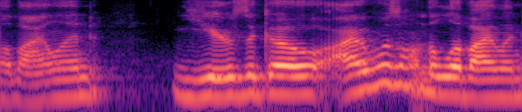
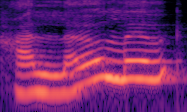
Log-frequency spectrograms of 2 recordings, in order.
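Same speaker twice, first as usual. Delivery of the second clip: high, lilting Hello, Lily; playful high-pitched Hello, Lily; sing-song hello; 10 semitones higher than usual. Acted. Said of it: "I mean, hi-lo".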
